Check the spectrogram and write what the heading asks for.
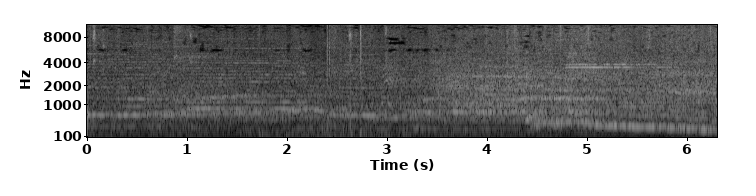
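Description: Arena crowd noise with sustained voices or horns during a volleyball rally, and a few sharp smacks of the ball being served and struck.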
